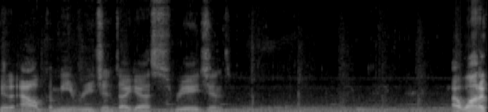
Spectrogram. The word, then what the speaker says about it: reagent: Alchemy Regent I guess reagent I want to call it Regent I want to pronounce it Regent but I think it's re agent might as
